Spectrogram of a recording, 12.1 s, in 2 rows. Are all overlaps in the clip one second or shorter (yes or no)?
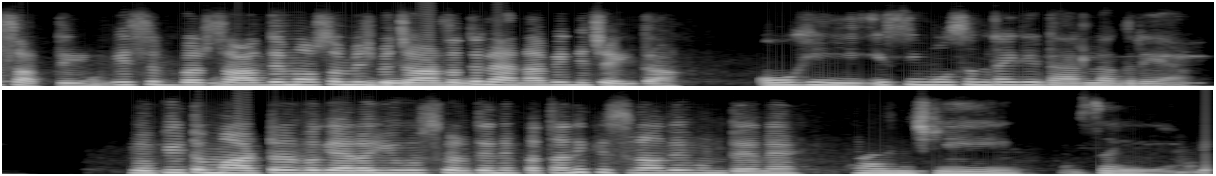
yes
